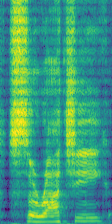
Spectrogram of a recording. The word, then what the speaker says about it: Surace: But I also have they can look me up, Surace, which is the Italian pronunciation of my name, which is spelled Surace.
